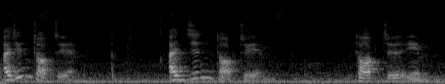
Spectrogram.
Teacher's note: Um americano, quando ele vai falar, ele corta o H do him and do her, quando o him and her não for importante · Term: reduced sounds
